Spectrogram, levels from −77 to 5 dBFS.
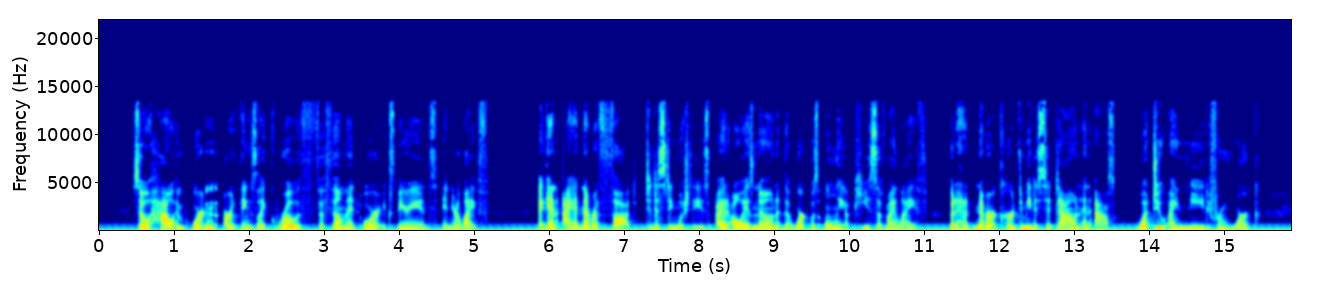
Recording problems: electrical hum; faint; throughout; 60 Hz, 25 dB below the speech

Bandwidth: 13.5 kHz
